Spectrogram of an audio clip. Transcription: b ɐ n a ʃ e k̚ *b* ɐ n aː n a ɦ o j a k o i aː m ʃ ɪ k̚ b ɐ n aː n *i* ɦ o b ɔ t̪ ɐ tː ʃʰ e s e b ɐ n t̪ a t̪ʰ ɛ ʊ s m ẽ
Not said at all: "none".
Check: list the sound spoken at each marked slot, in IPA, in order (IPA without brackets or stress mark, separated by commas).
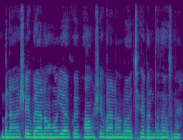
b, a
